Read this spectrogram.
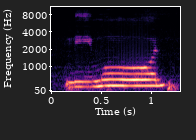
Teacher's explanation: mad arid disukun dibaca 2, 4 ataupun 6 harakat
